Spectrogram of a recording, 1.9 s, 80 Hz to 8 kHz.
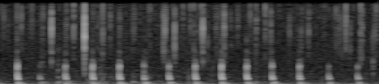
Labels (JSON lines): {"label": "biophony, knock", "recorder": "SoundTrap 300"}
